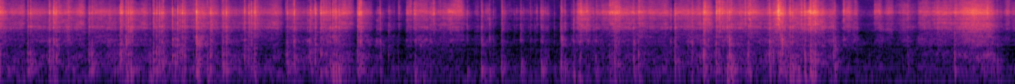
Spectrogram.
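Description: Fingertips scratch the top of a life-size white polystyrene foam mannequin head, seen face-on. Dense, dry, bright scratching and scraping strokes follow one another quickly, with soft crinkly texture, little low end and almost no ring after each stroke.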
